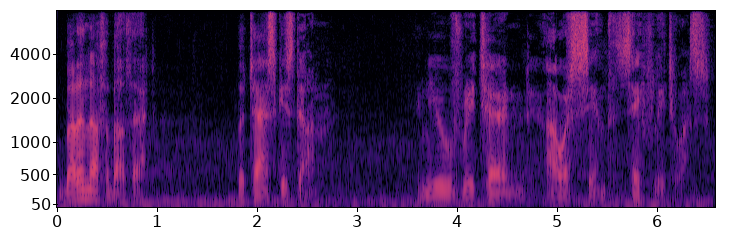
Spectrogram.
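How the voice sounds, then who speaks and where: An actor playing a calm, aging scientist leader in a video game, speaking in a measured, formal, paternal way. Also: male voice, deep voice, slight background noise. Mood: composed, grave. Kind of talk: video game character dialogue.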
